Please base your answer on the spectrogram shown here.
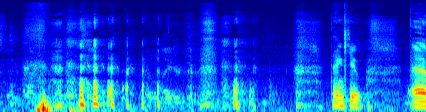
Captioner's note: laughter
